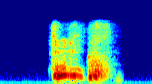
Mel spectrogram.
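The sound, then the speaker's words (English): A single sneeze in two quick bursts, a voiced intake-like sound followed immediately by a sharp release, fairly loud and heard on its own with no talking. “Other than that sneeze?”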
